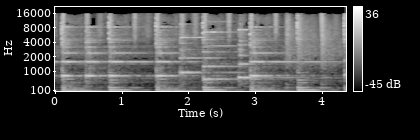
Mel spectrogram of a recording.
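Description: Intro music: a chiming, bell-like melody over a steady bass beat, with about one beat every 0.7 seconds.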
